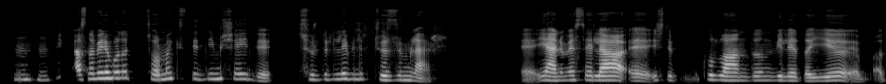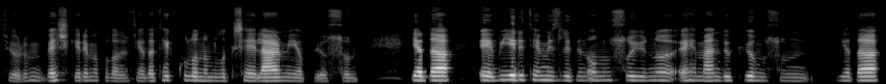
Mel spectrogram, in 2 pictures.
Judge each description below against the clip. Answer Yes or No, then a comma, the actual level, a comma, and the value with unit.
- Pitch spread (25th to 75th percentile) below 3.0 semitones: Yes, narrow, 2.6 semitones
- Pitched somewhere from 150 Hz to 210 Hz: Yes, high, 190 Hz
